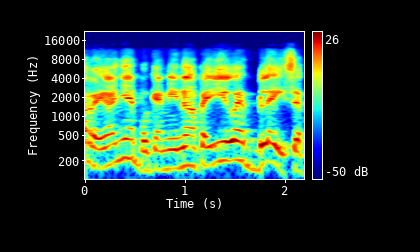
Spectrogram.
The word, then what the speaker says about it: Blades: Maestro Rubén Blades, su banda o mi banda sonora está acompañada por usted.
